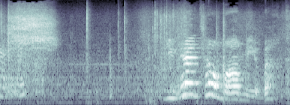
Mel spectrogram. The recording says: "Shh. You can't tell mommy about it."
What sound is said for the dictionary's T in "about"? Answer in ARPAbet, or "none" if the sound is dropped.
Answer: none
